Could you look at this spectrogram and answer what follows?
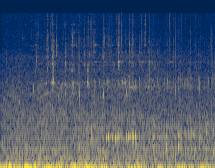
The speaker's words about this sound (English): pours two glasses of the cloudy golden saison.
